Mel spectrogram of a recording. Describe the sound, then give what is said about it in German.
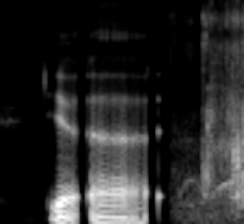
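A couple of loud, throaty voiced bursts give way to a short swell of dense, crackling clapping-like noise that builds toward the end, like applause starting up: a round of applause for Damar Hamlin. “Eine Runde Applaus für den Kollegen, Mann.”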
